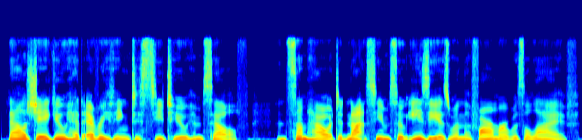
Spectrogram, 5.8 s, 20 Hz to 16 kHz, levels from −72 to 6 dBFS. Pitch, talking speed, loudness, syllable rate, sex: 200 Hz, 225 wpm, -17 LUFS, 6.1 syllables/s, female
